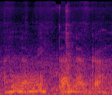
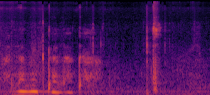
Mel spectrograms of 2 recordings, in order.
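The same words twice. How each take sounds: First: Said in the usual way. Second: Soft unvoiced whisper. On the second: Real, not acted. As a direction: whisper so no one wakes. Quiet whisper in the cold.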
